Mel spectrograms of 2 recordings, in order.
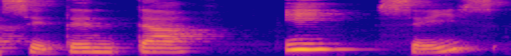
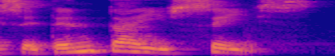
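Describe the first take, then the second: First: The words are said separately without linking. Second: The words are linked together smoothly. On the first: The speaker calls it wrong. "on ne dit pas setenta y seis" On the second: The speaker calls it right. "on fait la liaison"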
